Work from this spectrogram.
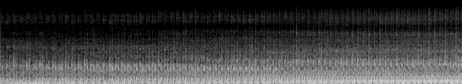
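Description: Motorcycle engine running at low idle during slow-speed riding practice in Ohio, a loud, steady close-up chugging rumble that holds evenly throughout.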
